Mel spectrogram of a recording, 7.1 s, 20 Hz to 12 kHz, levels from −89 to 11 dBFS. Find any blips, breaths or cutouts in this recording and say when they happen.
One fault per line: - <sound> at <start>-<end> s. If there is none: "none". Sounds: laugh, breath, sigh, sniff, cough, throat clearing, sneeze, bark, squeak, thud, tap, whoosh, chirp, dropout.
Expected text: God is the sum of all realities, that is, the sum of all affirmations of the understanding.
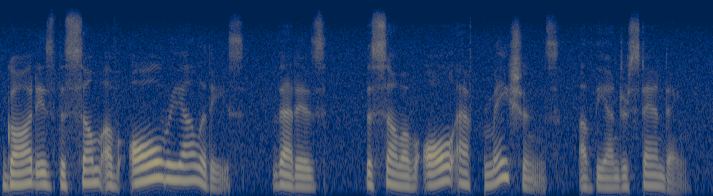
- dropout at 4.7-4.8 s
